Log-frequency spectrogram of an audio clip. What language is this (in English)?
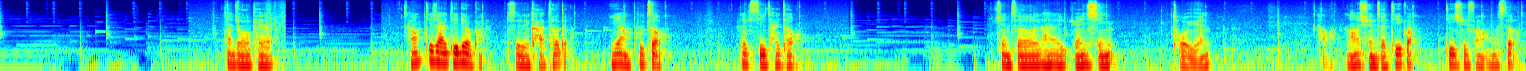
Chinese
